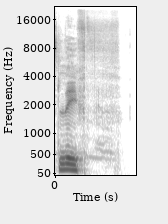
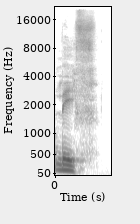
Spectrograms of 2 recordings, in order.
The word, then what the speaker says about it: Leith: Apparently, according to my Scottish mates, when I'm living with them in Leaf, funny enough, in Scotland, I always say it wrong. It's Leith, not Leaf.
